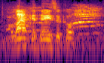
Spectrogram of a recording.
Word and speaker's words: lackadaisical: are you talking about lackadaisical who says it that way look it up online it's spelled ellie it's lacka not laza you know what it's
